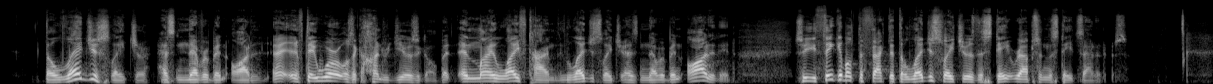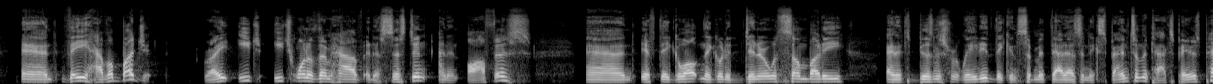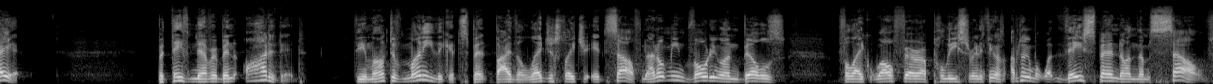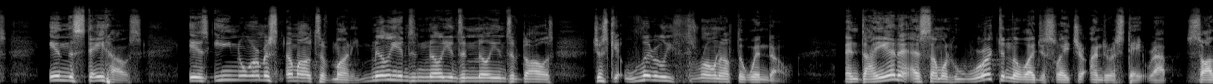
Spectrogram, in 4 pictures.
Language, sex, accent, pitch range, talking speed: English, male, American, 110-150 Hz, 200 wpm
